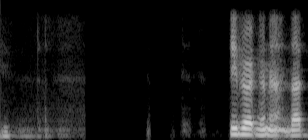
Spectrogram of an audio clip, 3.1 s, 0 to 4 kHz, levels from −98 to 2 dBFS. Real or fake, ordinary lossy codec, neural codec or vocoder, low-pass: fake; none; codec, 16 kHz, 0.5 kbps, FunCodec, trained on LibriTTS, 25 frames a second; 3.6 kHz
